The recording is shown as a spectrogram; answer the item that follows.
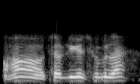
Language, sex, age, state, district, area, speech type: Odia, male, 60+, Odisha, Gajapati, rural, conversation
